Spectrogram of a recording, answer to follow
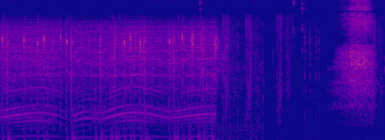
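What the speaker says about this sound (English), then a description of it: "you had to turn off the chainsaw so that you didn't have to use fuel" A video game chainsaw roars loudly up close with pulsing, revving bursts for about three seconds, then drops to a sputtering idle before a softer rushing whir swells near the end.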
